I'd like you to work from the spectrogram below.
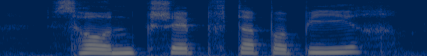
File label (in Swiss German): "handgschepfte", alsace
